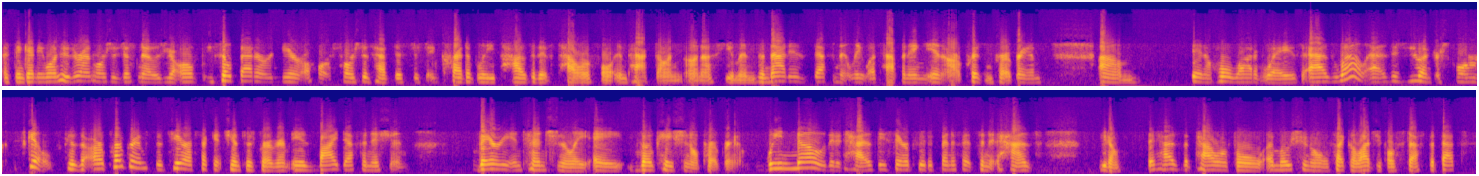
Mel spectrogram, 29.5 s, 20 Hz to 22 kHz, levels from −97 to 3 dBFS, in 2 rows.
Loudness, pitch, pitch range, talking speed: -18 LUFS, 170 Hz, 155-185 Hz, 180 wpm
